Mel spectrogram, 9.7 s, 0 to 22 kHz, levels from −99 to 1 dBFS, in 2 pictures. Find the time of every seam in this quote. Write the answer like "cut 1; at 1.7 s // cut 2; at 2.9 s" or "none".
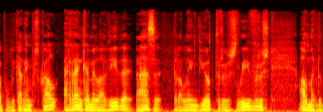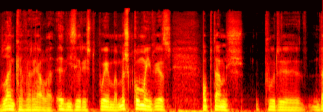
cut 1; at 2.0 s // cut 2; at 4.7 s // cut 3; at 7.1 s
